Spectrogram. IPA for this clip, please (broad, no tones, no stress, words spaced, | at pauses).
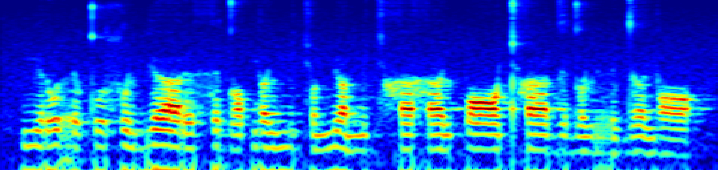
mʲəɾurɪ tʷɪːsʷəlʲbʲɜːɾɪː hɪdɔ pjəːlʲmʲəcʊ mʲɒmʲʌc hɜhɜːlʲ pɔːcʰɜː dɪ dʊlʲ rɪlʲdəːjɔː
